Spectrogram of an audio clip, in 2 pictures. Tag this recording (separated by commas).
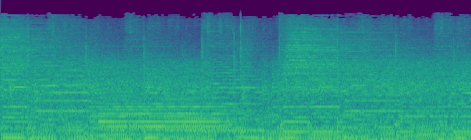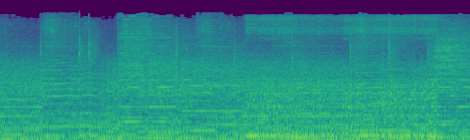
Speech, Music, Truck, Vehicle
